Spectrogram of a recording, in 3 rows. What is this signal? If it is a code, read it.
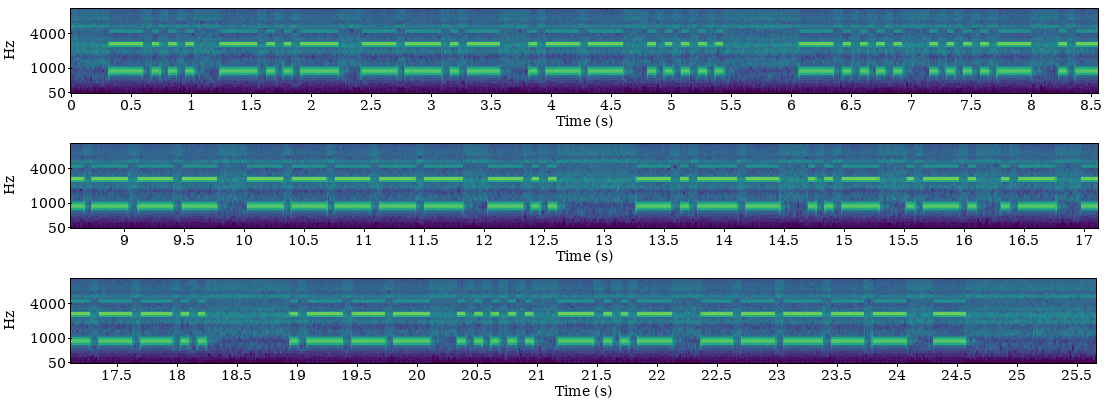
Morse code, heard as a keyed tone, hand-sent with a bug key, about 17 wpm, 890 Hz. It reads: BXQW5 6410D YURA8 J5X0T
